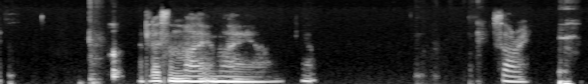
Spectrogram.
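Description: A woman speaks calmly over an online call, with pauses.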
